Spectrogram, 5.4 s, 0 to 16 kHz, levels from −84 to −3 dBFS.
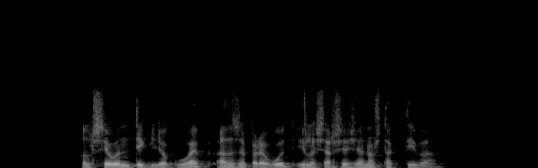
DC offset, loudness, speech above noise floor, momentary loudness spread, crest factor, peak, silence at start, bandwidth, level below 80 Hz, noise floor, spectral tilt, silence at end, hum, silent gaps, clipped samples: under 0.1%; -43 LUFS; over 47 dB; 11 LU; 20 dB; -24 dBFS; 0.8 s; 7.6 kHz; -78 dBFS; under -90 dBFS; -5.5 dB/octave; 1 s; none; none; under 0.1%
